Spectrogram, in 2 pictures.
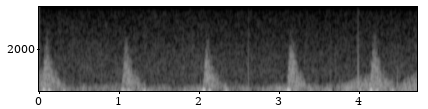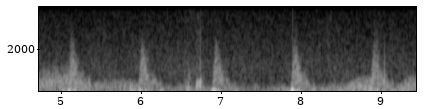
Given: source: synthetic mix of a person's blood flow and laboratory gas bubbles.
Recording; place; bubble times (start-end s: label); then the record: Doppler ultrasound of blood flow; subclavian vein
6.53-6.79 s: bubbles
From the record:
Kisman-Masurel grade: 113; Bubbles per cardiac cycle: 1 to 2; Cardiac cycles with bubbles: 1 to 10%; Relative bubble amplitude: loud (0.450 to 0.775); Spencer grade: 1 (occasional bubble signal discernible with the cardiac motion signal, with majority of cardiac periods free of bubbles); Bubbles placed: anywhere in the cardiac cycle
